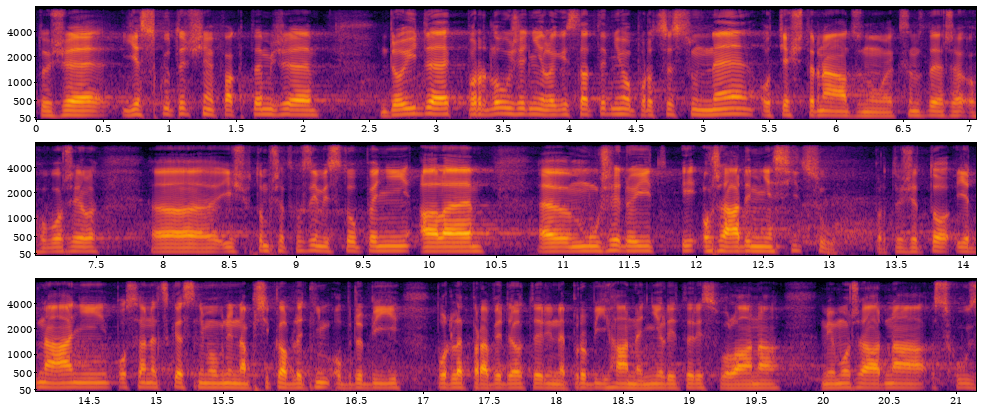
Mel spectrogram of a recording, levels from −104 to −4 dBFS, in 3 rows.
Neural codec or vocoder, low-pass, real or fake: none; 7.2 kHz; real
